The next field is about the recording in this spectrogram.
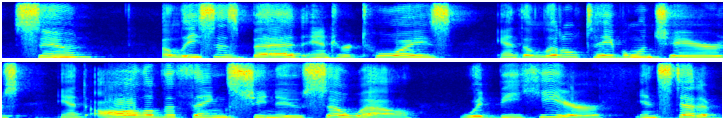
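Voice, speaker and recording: A woman narrating a children's storybook aloud in a measured, clearly phrased read-aloud delivery. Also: mid-range voice. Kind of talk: storybook narration with acted dialogue.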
